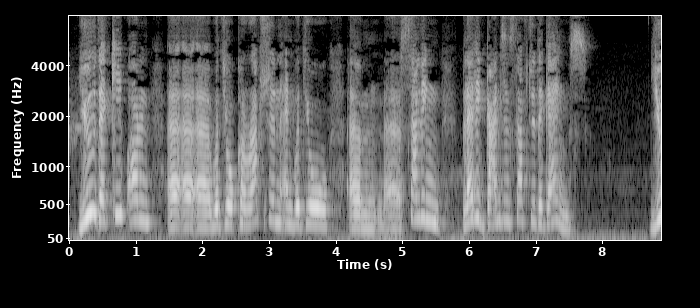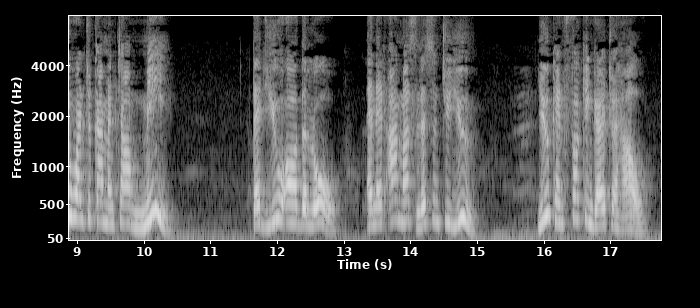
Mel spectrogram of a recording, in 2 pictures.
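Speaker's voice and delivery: angry rant, tripping over words, halting fillers. Speaker addressing someone directly, later apologizing for the language; pissed-off rant. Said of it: "I'm I'm pissed off".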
